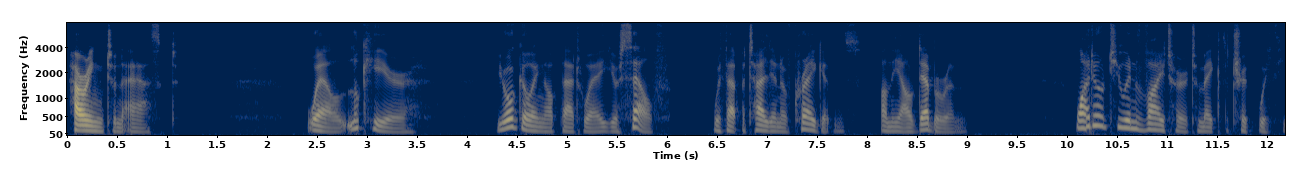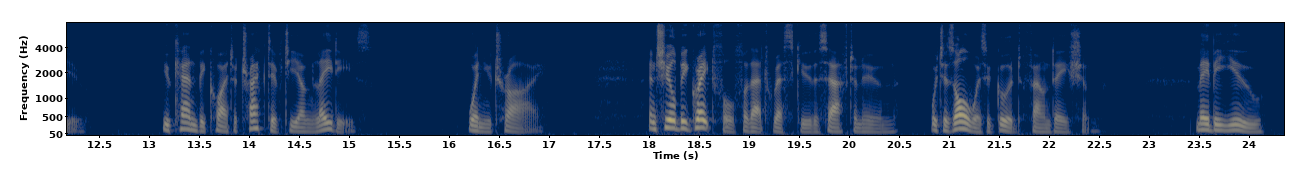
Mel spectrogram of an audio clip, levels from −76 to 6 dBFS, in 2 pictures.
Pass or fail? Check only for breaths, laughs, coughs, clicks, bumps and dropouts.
pass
